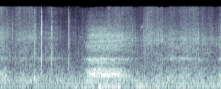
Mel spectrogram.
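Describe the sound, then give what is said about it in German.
A single heavy, gasping breath, a breathy rush lasting under a second, preceded by a few faint, sharp clicks. “Viel Geschnaufe, Keuche, Kurzatmigkeit und andere Lungengeräusche.”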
